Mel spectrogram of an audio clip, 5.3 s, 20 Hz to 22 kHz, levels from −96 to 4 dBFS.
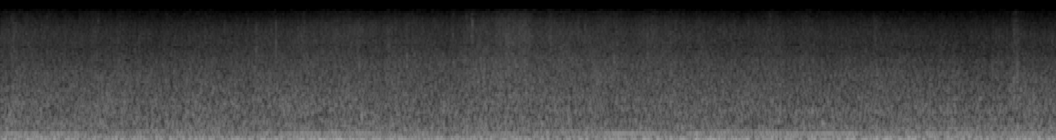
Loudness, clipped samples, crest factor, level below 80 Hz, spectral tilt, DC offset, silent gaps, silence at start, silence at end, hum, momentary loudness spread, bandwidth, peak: -42 LUFS; under 0.1%; 14 dB; -46 dBFS; -5.5 dB/octave; under 0.1%; none; 0 s; 0 s; none; 2 LU; 16.5 kHz; -26 dBFS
